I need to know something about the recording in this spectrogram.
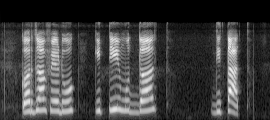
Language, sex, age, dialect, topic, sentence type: Marathi, male, 18-24, Southern Konkan, banking, question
